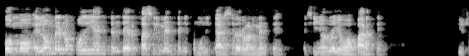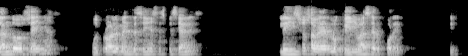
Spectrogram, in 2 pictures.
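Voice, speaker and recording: A man hosting a casual Bible study discussion, speaking haltingly with many restarts and frequent tag questions. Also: a little high, fairly even intonation. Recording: roomy, dull lo-fi sound.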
